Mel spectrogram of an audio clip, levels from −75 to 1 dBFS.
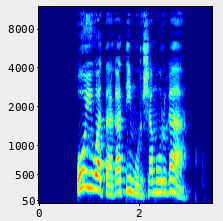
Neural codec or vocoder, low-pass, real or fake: none; 10.8 kHz; real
